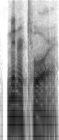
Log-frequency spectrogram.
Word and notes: Minotaur: American English

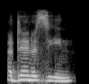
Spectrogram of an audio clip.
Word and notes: adenosine: Indian

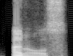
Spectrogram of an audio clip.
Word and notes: annals: British English

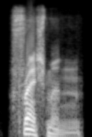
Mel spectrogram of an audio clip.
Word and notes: freshman: British English

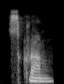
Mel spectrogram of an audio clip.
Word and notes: scrum: Indian

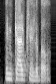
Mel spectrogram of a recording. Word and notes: incalculable: Indian

